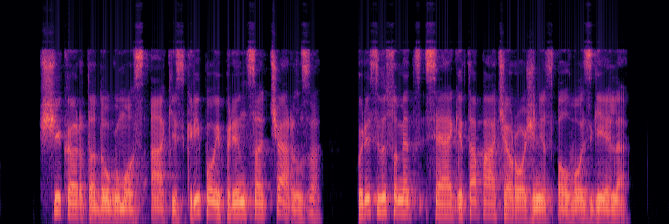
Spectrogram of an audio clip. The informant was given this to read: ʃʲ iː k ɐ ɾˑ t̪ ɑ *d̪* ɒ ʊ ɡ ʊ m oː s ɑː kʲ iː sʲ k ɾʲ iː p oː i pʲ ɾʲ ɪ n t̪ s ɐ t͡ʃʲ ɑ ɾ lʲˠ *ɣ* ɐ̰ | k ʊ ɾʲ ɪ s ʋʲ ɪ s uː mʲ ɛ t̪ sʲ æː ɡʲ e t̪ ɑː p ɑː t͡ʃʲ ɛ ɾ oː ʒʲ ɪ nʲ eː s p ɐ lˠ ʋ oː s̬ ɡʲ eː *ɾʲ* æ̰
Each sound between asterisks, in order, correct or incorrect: correct, incorrect, incorrect

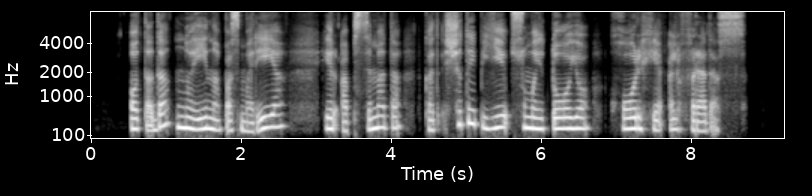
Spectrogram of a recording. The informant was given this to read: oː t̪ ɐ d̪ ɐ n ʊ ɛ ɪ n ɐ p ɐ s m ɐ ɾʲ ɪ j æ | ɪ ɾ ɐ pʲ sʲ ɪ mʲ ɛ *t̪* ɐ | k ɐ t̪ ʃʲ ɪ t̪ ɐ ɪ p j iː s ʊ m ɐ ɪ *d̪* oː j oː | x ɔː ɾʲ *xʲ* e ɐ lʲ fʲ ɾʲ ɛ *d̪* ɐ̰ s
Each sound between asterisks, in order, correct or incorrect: correct, incorrect, correct, correct

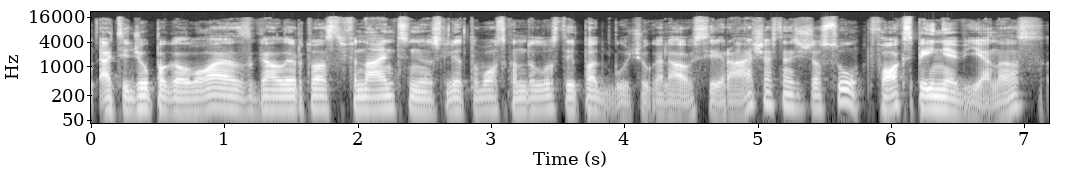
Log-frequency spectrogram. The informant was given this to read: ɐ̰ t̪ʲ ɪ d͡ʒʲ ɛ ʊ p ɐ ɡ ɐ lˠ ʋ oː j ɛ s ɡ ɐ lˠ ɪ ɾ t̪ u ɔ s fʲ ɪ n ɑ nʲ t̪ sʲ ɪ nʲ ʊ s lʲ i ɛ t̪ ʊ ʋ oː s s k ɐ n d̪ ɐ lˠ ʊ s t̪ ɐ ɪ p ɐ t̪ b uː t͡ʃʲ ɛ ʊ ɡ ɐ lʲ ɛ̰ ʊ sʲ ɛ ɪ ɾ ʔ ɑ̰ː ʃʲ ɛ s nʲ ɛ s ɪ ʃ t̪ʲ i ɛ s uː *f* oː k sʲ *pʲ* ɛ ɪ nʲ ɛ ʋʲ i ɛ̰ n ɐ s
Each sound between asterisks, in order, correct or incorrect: correct, correct

